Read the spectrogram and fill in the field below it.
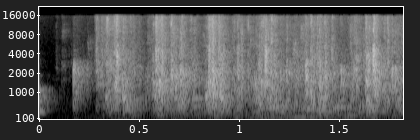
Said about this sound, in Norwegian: som tror det er løgn, kan klappe nå.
